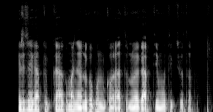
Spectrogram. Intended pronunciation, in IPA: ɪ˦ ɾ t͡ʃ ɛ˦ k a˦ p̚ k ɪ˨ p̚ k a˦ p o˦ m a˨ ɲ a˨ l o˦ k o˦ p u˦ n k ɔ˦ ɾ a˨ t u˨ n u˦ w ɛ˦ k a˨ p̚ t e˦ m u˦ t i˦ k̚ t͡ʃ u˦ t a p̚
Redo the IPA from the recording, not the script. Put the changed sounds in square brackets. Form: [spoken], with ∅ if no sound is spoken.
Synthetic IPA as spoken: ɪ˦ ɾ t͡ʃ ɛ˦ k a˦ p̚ k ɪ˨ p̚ k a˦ [k] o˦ m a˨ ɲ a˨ l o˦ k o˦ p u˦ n k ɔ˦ ɾ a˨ t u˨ n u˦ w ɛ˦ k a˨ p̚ t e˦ m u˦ t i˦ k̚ t͡ʃ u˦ t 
